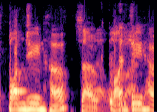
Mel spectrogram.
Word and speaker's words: Bong Joon-ho: It's Bong Joon-ho.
